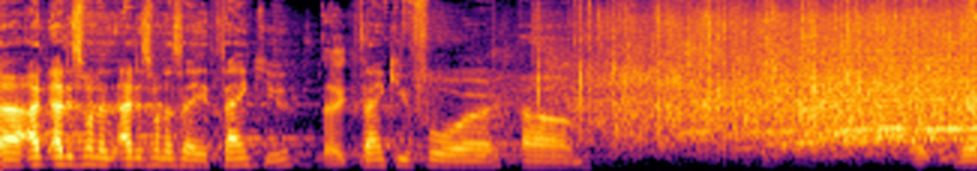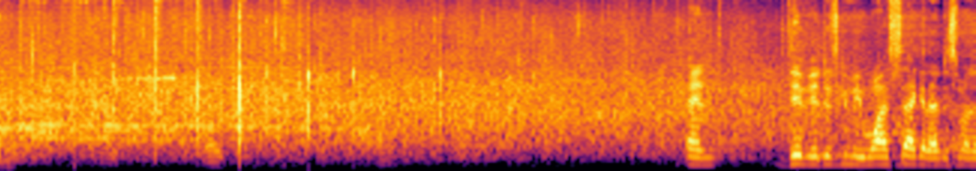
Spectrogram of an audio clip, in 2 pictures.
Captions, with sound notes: I just want to say thank you. (clapping) And, Divya, just give me one second.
